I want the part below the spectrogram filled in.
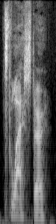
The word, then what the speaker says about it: Leicester: I must say, it's Leicester. That's what I wanted to say, because I know the Americans, if they Google this case, Leicester, Leicester.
